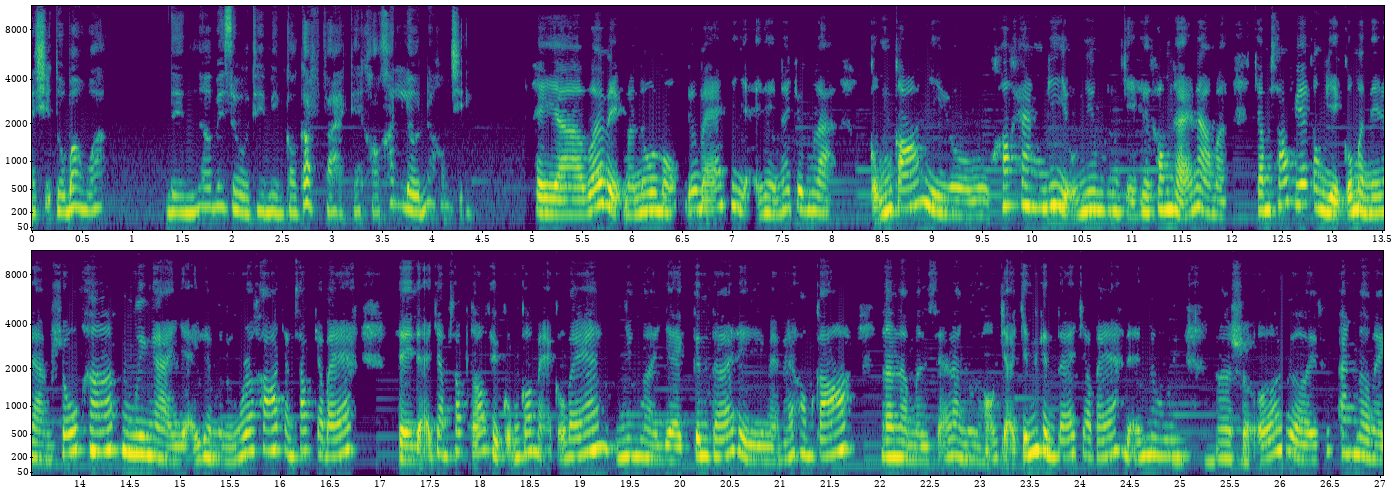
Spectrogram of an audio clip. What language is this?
Vietnamese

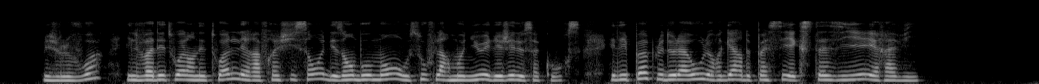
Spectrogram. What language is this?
French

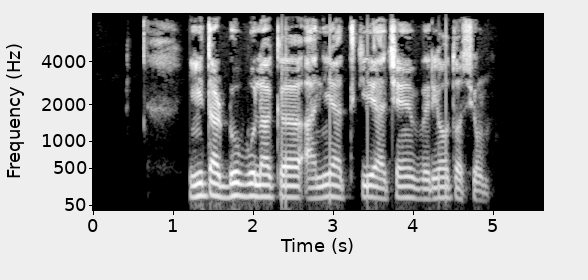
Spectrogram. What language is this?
Kati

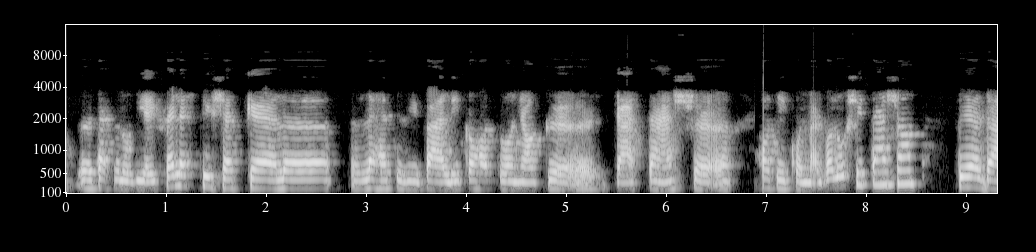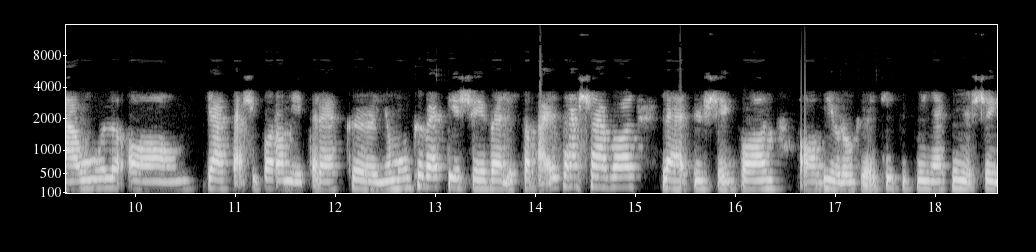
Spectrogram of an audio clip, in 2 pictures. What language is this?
Hungarian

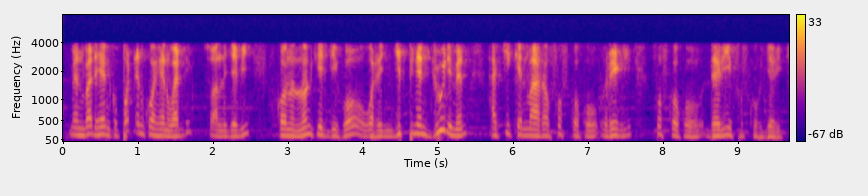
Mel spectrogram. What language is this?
Fula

